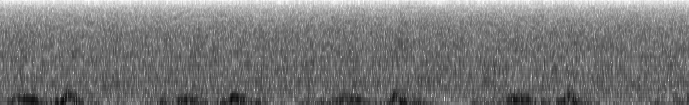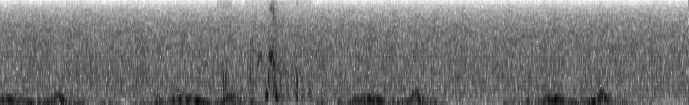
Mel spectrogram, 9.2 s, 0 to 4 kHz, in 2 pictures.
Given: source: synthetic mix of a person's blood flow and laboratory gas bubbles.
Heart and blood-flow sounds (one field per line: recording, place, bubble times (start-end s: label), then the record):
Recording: Doppler ultrasound of blood flow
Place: precordium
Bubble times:
6.04-6.15 s: bubbles
6.23-6.70 s: bubbles
From the record:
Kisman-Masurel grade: 213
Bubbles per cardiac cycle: several, 3 to 8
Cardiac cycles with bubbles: 1 to 10%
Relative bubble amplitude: loud (0.450 to 0.775)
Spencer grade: 1 (occasional bubble signal discernible with the cardiac motion signal, with majority of cardiac periods free of bubbles)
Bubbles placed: only in the low amplitude regions of the cardiac cycle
